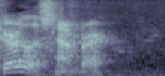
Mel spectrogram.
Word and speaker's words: Girlish Number: Well, it said it's pronounced Girlish Number. – They just threw the letter A in the fucking middle of it like that's a thing to do? Could you imagine doing that here? You're like, oh no, the A in the parentheses is silent.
